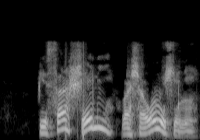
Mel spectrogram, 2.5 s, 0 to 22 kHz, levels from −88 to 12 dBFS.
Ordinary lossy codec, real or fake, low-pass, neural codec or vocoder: AAC, 48 kbps; fake; 7.2 kHz; vocoder, 44.1 kHz, 80 mel bands, Vocos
